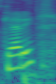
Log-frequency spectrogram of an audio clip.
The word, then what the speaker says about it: CAD: Your boy CAD, where I pronounce Caddy, is out of here.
